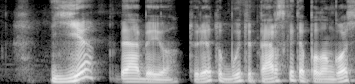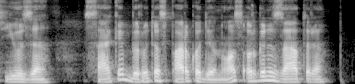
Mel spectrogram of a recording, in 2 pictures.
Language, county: Lithuanian, Telšiai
